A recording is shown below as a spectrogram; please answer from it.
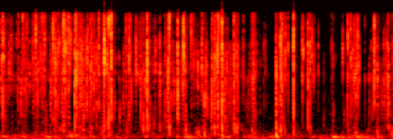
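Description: A small, flat, sealed pink Durex condom packet of metallic foil/plastic laminate, with the condom inside, is held between thumbs and fingertips and squeezed and crinkled, while other packets and boxes sit untouched on the table. The result is a continuous stream of dry, bright crinkling crackles with almost no low end, rising and falling in quick irregular bursts.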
